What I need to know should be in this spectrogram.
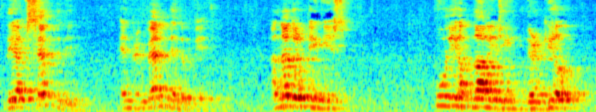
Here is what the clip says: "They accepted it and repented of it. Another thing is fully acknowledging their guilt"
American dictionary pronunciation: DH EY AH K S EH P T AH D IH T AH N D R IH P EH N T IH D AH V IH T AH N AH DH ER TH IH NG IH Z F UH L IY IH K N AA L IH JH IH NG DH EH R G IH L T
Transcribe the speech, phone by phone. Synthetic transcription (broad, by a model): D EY AH K S EH P T AH D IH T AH N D R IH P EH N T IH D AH P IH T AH N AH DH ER T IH NG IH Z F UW L IY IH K N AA L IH JH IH NG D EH R G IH L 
